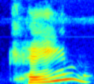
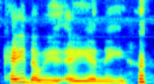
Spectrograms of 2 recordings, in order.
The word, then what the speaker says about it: Kwane: I think it's Kane or Kawan. One of the other ways. It's Kwane.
